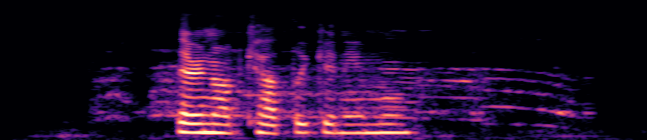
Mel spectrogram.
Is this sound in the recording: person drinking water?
no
